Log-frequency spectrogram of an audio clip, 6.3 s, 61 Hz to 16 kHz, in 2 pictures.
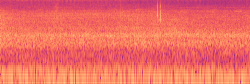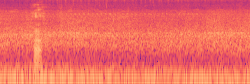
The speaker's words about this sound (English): And I'm sure you can hear the traffic. That's 480. Interstate 480. No, 680.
